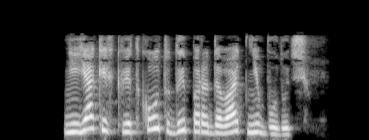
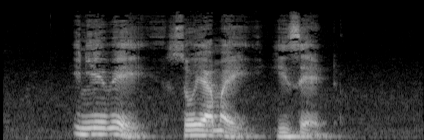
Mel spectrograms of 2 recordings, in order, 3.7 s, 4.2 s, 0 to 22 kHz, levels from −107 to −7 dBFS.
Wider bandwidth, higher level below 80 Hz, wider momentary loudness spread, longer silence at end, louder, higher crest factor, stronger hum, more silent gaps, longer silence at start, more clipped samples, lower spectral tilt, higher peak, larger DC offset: second, 8 kHz vs 14.5 kHz; about the same, -64 dBFS vs -68 dBFS; second, 9 LU vs 18 LU; second, 0.65 s vs 0.95 s; first, -19 LUFS vs -33 LUFS; about the same, 20 dB vs 20 dB; neither; neither; about the same, 0.65 s vs 0.75 s; neither; second, -3.5 dB/octave vs -5.5 dB/octave; first, -2 dBFS vs -16 dBFS; neither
